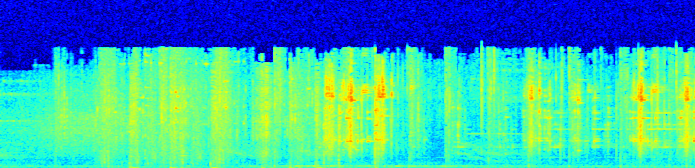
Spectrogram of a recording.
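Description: A heavy chain rattles and clinks as a man climbs it.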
